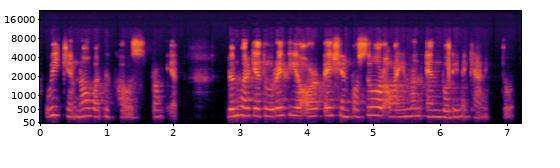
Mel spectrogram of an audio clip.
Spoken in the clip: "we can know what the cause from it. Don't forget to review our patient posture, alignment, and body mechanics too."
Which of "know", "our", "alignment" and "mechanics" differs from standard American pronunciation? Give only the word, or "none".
mechanics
